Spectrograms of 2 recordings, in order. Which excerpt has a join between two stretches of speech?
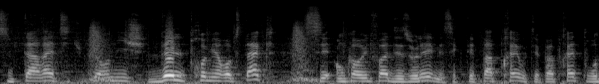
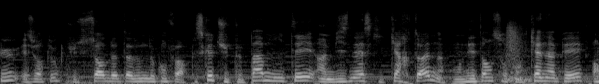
second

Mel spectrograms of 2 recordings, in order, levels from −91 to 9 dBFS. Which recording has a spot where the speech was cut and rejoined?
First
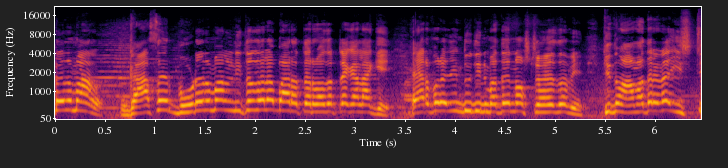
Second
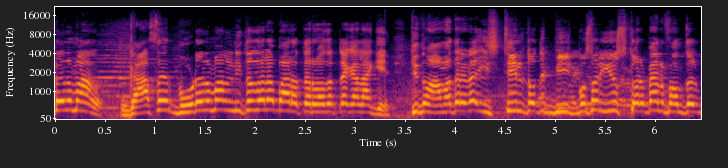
second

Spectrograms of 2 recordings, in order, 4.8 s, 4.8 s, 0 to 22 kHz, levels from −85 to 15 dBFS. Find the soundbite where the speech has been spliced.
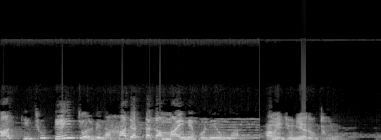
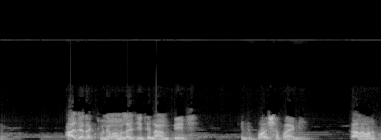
first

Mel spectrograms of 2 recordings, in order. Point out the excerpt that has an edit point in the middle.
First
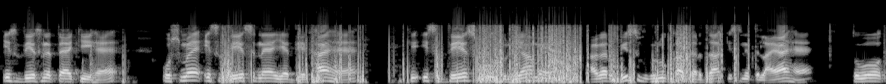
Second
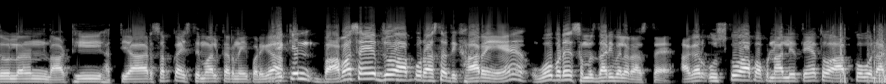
second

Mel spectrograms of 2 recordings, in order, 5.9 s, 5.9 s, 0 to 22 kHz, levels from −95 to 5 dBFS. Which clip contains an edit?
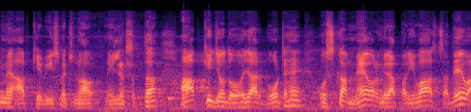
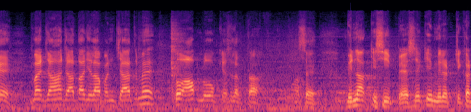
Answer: second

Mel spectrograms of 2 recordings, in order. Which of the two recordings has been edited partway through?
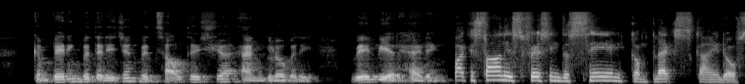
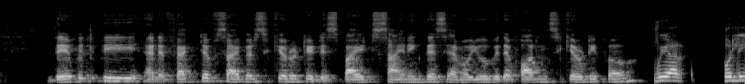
second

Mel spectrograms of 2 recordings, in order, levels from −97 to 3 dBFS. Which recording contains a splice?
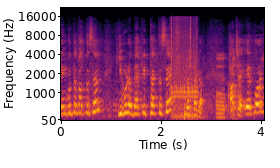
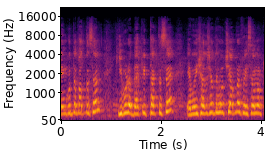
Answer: first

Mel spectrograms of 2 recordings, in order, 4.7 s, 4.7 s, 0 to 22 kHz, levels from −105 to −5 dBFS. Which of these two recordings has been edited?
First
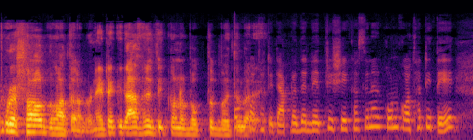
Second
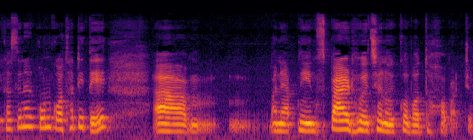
first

